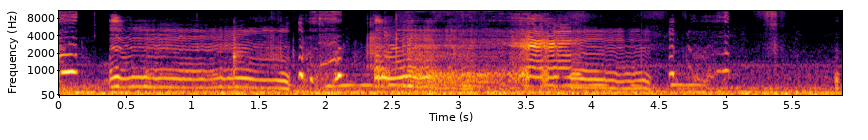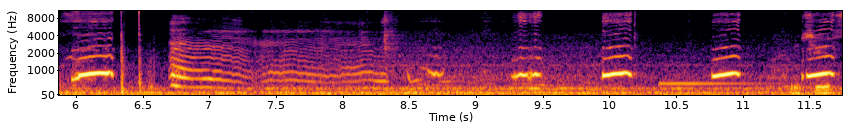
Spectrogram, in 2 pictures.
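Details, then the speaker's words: 14-day-old full-term newborn, after resolved meconium aspiration, making high-pitched crowing, cry-like noises with each labored breath, with severe chest drawing, suprasternal retraction and desaturation; inspiratory stridor. "You see severe chest drawing, suprasternal retraction, baby desaturation with the respiratory stridor."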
